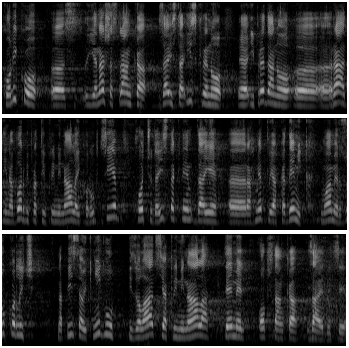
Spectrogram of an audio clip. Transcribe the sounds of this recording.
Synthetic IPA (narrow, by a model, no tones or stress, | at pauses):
ko̞likʰo̞ | je̞naʃast̪ɾaːŋka | zajist̪aʔiskɾe̞no̞ | ipɾe̞d̪aːno̞ | ɾaːd̪inabo̞ɾbipɾo̞t̪iʋkɾiminaːlaiko̞ɾupt̪sije̞ | ho̞t͡ɕud̪aist̪akneːmd̪aje̞ɾaxme̞t̪liakad̪e̞mikmoameɾzuko̞ɾlit͡ɕ | napiːsao̞jekɲiɡu | izo̞laːt̪sijakɾiminaːlat̪e̞meʎ | o̞pst̪aŋkazaje̞d̪nit̪se̞ː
